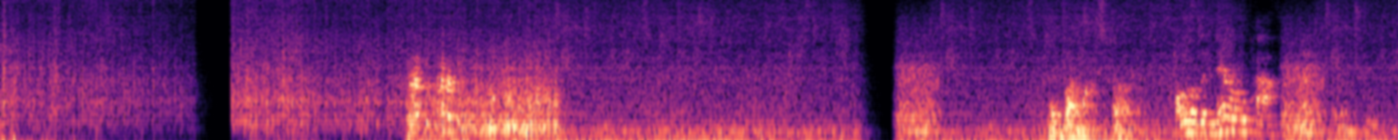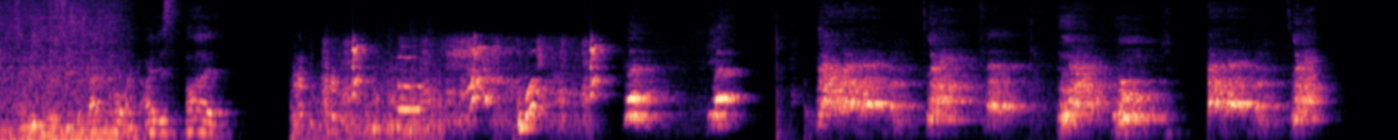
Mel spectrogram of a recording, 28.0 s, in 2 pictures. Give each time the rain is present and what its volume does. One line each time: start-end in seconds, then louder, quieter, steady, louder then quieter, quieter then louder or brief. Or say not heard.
0.0-15.3 steady.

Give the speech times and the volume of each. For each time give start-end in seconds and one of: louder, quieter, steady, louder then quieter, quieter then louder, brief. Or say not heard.
10.4-16.1 quieter.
